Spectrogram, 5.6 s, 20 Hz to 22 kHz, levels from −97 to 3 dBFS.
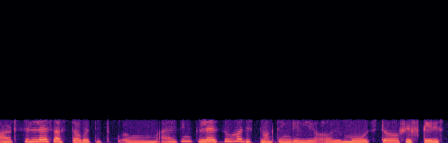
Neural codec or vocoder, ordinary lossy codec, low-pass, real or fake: none; none; 3.6 kHz; real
